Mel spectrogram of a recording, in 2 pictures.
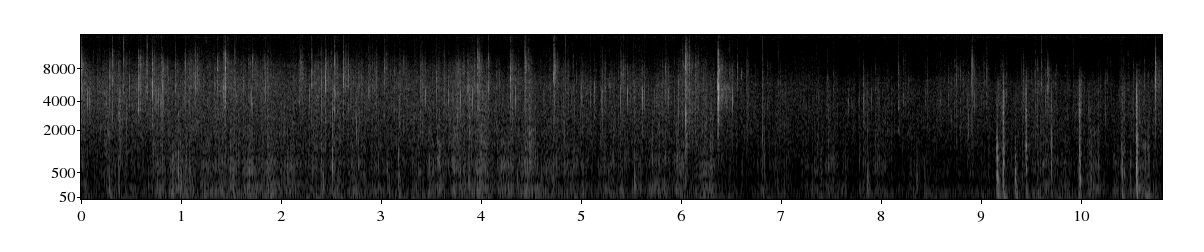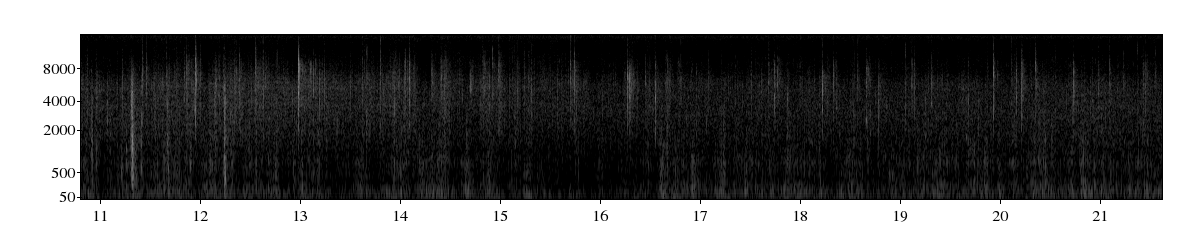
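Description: Fires roar and crackle outdoors.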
